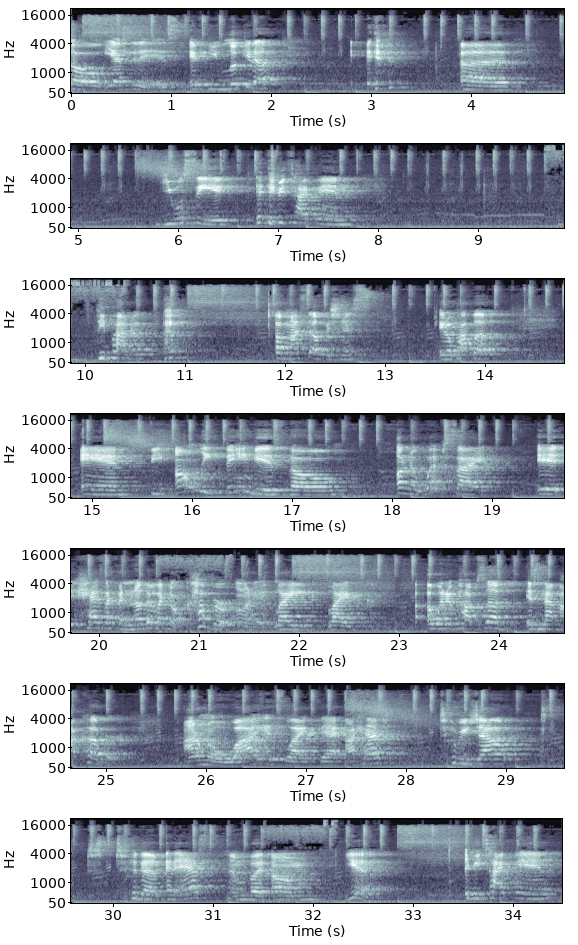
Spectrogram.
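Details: Stuttering in an adult woman who stutters and says she stutters less when angry.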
